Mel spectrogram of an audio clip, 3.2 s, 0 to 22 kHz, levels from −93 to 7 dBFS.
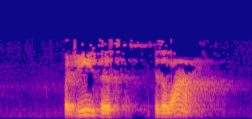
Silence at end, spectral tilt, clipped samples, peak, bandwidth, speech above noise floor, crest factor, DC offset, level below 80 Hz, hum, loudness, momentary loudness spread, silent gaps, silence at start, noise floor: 0.55 s; -4 dB/octave; under 0.1%; 0 dBFS; 5.8 kHz; 45 dB; 18 dB; under 0.1%; -62 dBFS; none; -16 LUFS; 18 LU; none; 0.8 s; -61 dBFS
